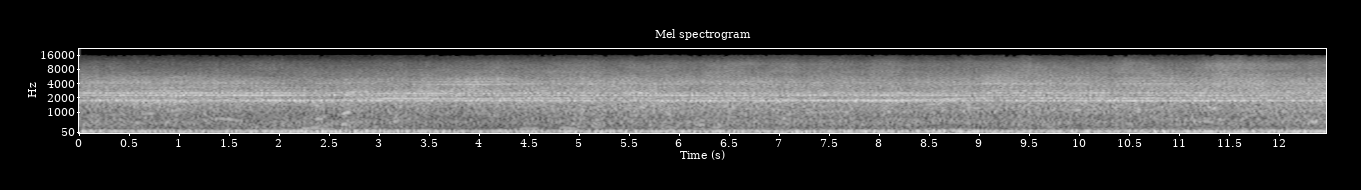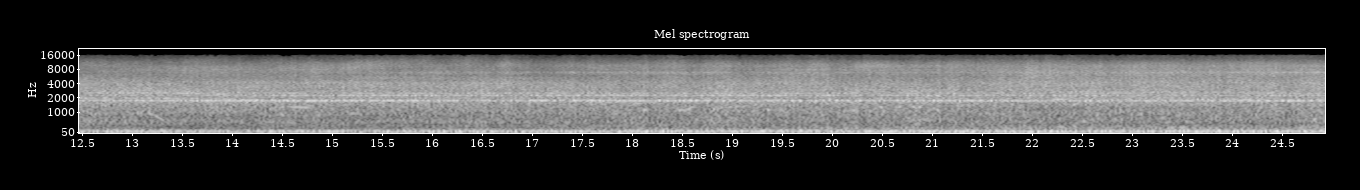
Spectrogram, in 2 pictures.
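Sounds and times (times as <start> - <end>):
jet engines whining: 0.0 - 24.9
low engine rumble: 0.0 - 24.9.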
